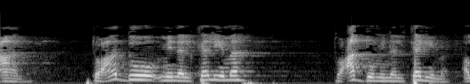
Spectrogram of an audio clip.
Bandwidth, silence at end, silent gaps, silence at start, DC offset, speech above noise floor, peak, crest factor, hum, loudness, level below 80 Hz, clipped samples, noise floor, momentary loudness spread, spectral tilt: 6.6 kHz; 0 s; none; 0 s; under 0.1%; 37 dB; 0 dBFS; 16 dB; none; -16 LUFS; -30 dBFS; under 0.1%; -53 dBFS; 15 LU; -5.5 dB/octave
